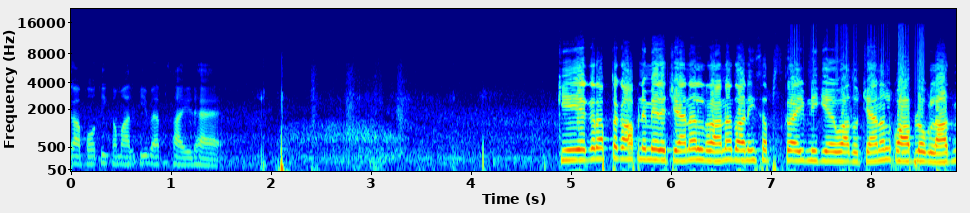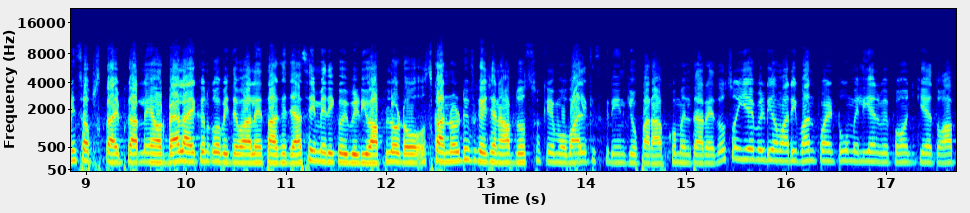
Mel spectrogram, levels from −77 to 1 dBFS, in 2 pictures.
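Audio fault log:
7.19–8.55 s: filter restarted on every block. A 100 Hz buzz rides on the sound and tracks its loudness, because the filter starts each block from silence and leaves a small transient at every boundary, which fits blocks about 10 ms long. A spectrogram shows thin vertical striations every 10 ms with energy at multiples of 100 Hz. The waveform shows tiny spikes at each block start.
9.50–9.64 s and 13.38 s to the end: one channel drops out. The level falls abruptly by about 6 dB, likely because one stereo channel is lost and the mono sum keeps only half of the shared content. The waveform envelope steps down to half its height with sharp edges, and the spectrogram dims evenly across all frequencies.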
